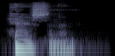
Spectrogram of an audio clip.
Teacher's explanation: Many speakers pronounce words like hersenen with a slight N at the end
